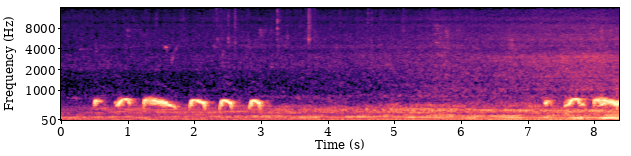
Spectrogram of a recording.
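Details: Decoy cooing of a Chiang Mai spotted dove in three-note style: six hollow coos with a long third note, a quiet gap over a low rumble, then another phrase beginning.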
